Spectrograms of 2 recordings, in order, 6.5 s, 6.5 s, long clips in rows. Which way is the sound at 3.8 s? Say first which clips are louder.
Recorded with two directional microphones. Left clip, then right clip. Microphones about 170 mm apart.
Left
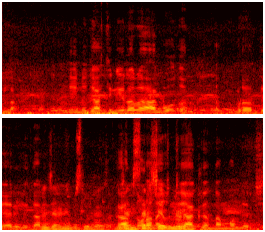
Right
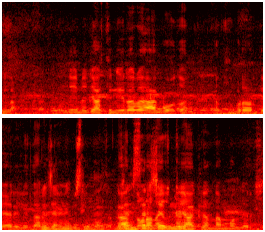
Even; 30° left (ahead or behind).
